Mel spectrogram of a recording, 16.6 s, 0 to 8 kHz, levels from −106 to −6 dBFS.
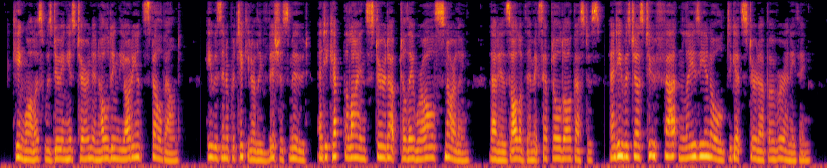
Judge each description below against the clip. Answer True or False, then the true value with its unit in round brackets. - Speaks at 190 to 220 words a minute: True (195 wpm)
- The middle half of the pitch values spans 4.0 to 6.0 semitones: False (3.3 semitones)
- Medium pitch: True (175 Hz)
